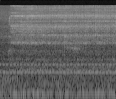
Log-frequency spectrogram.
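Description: Electric potter's wheel running with a steady low hum while a metal loop trimming tool shaves a ribbon of leather-hard clay off the spinning cylinder, a faint steady scraping that starts a moment in.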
